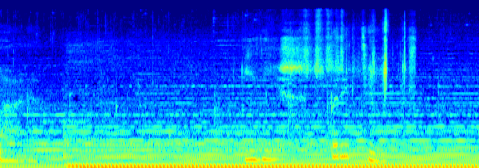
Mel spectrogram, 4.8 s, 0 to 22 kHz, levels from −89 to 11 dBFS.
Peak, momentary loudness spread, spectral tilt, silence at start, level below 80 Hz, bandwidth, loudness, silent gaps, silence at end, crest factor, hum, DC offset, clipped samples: -6 dBFS; 5 LU; -6 dB/octave; 0 s; -22 dBFS; 15 kHz; -26 LUFS; none; 0 s; 14 dB; none; 0.3%; under 0.1%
